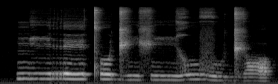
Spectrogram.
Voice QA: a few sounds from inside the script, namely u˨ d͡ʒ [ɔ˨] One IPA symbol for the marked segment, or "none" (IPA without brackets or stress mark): ɔ˨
